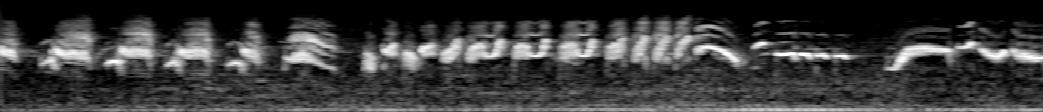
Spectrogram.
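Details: Chinese hwamei in full song, likened to a Papuan or golden bulbul: a rapid burst of clipped notes flowing into bright rising and falling whistles, ending in sweeping slurred phrases.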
